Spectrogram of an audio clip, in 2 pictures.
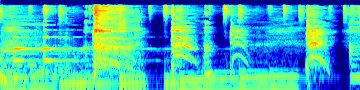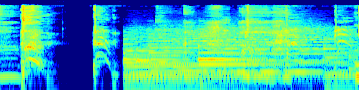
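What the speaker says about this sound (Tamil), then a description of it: "நீ பாக்குறல்ல அப்பா எப்படி இருமுறாருன்னு" An older man, the father, coughs and clears his throat in a series of harsh, hacking bursts, close and fairly loud, with brief pauses between fits and a short silence near the middle.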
